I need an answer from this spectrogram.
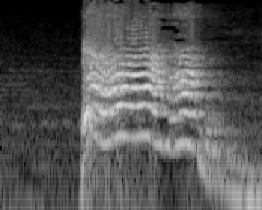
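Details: A Siberian husky gives a sudden, dramatic, wavering, drawn-out cry that slides down in pitch at the end.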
